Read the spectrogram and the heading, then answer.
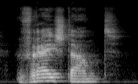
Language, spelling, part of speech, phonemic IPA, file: Dutch, vrijstaand, verb / adjective, /ˈvrɛistant/, Nl-vrijstaand.ogg
- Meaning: free-standing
